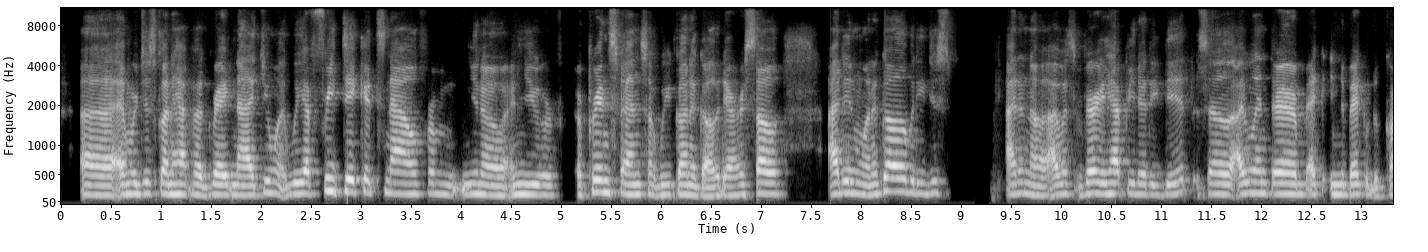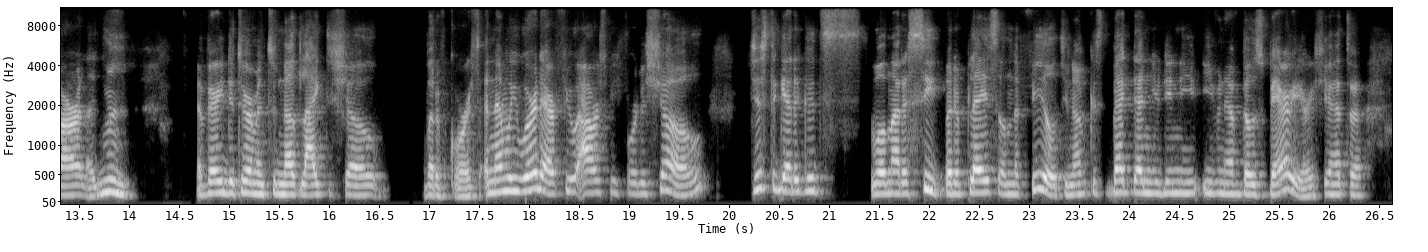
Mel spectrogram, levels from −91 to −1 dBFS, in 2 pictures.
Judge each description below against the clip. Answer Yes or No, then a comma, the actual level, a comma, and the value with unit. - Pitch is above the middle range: No, medium, 180 Hz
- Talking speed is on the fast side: Yes, fast, 255 wpm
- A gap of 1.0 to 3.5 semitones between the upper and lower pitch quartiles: Yes, narrow, 2.6 semitones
